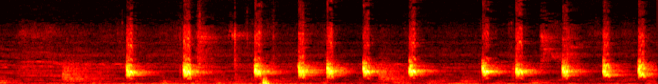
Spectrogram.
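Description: Yellow-vented bulbul giving a quick run of short, bright chattering notes, roughly three a second at mid pitch, after a soft low murmur.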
